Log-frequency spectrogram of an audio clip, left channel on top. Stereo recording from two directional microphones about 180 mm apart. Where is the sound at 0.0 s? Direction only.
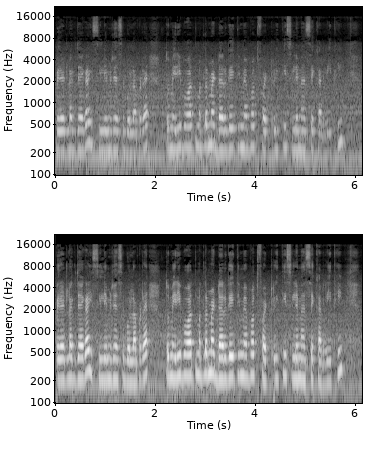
45° right (ahead or behind).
